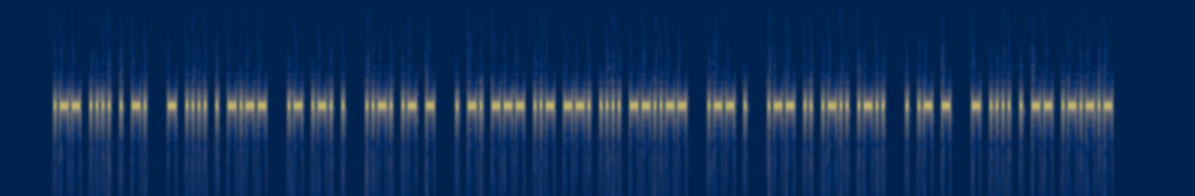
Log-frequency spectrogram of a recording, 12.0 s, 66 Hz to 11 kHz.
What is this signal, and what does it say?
Morse code, heard as a keyed tone, about 37 wpm, 700 Hz. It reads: WHEN THEY ARE FAT ENOUGH, WE WILL EAT THEM.
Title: Sentences from Top 1000 Words - Review Part 4 - 40wpm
